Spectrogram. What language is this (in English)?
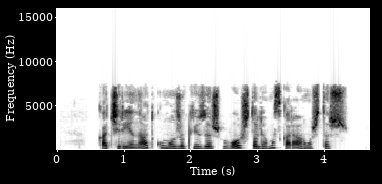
Mari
